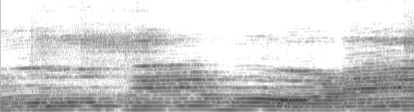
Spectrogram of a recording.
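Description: A woman singing a Rajasthani folk ajwain geet, the song sung at a son's birth, unaccompanied, holding one long steady note.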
